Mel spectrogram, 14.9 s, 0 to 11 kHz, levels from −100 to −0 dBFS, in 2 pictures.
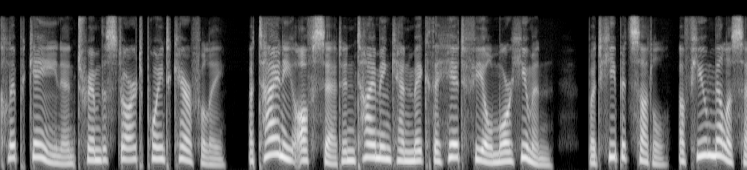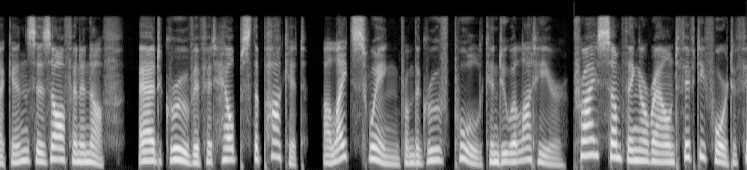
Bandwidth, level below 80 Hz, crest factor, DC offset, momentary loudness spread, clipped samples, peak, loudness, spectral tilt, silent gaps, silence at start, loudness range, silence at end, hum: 8.2 kHz; -56 dBFS; 16 dB; under 0.1%; 8 LU; under 0.1%; 0 dBFS; -16 LUFS; -5.5 dB/octave; none; 0 s; 2 LU; 0 s; none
